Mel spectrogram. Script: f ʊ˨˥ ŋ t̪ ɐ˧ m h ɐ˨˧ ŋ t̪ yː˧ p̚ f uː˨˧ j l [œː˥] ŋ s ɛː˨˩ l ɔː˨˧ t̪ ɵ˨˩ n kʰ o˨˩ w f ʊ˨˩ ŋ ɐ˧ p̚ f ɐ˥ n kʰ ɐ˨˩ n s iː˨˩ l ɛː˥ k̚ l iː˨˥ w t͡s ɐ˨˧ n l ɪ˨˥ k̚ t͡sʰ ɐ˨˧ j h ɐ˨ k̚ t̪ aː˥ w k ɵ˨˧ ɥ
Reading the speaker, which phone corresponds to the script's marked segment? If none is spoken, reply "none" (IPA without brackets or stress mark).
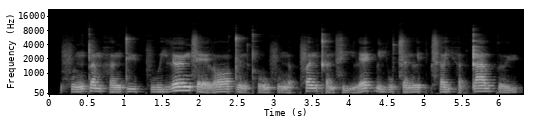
œː˥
